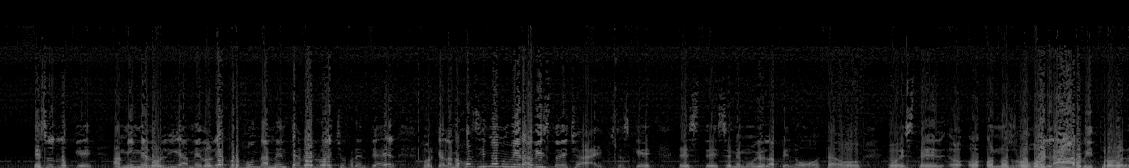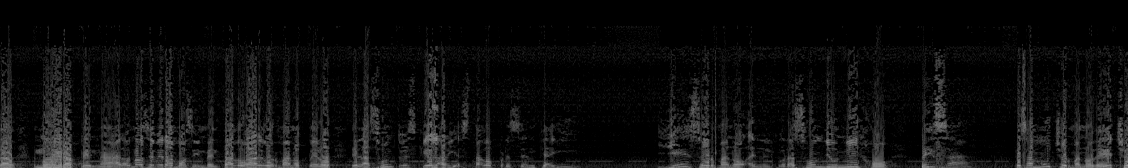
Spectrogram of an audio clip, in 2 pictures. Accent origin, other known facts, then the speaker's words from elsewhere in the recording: Mexico; Yo tiré un penalti como buen mexicano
